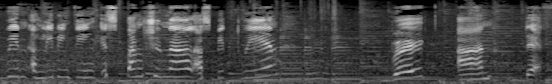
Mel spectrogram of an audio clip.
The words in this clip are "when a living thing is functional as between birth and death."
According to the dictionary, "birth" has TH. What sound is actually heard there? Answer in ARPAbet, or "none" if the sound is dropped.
T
